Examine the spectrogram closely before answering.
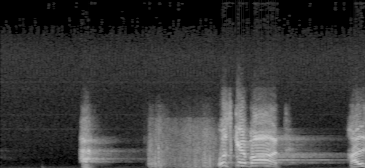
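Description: A man cries out hoarsely in agony.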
